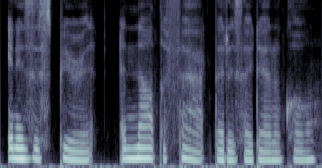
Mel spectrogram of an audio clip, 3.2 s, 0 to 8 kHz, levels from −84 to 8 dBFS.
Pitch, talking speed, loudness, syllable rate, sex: 170 Hz, 205 wpm, -18 LUFS, 5.1 syllables/s, female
